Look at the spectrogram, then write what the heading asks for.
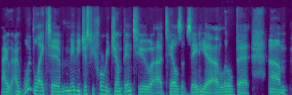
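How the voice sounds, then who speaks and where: A man's voice: on the low side, fairly even intonation, normal speed, no room sound, clean studio sound. A middle-aged man with an American accent, hosting a casual podcast interview with meandering, hesitant questions. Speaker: podcast host.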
